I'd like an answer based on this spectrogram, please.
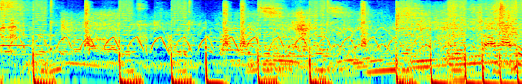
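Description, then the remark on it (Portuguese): Police sirens during a chase yelp in quick, repeated rising-and-falling sweeps, loud, layered over a heavy, pounding bass beat with no talking. “De repente, ouvi sirenes, era perseguição.”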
